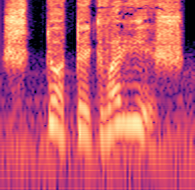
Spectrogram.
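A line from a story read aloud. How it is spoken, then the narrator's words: Growled. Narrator (Russian): прорычал он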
